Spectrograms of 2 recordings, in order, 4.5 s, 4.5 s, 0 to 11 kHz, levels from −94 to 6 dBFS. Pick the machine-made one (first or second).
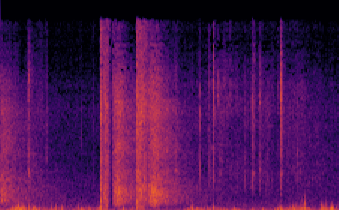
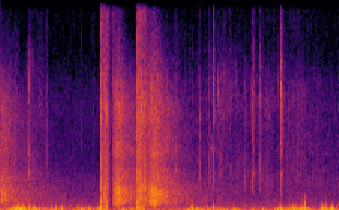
first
